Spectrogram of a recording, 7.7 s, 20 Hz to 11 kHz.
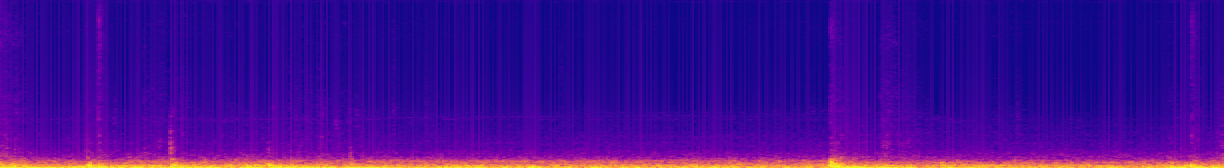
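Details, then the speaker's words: Front suspension on a 2008 BMW X5 E70 4.8i driving over bumps: small bumps give sharp knocking thumps, larger bumps a squeak, loud inside the cabin; control arms may not be the cause, owner suspects worn strut mount bushings. "やっぱり小さな段差を超えるとコンコンという音、そして大きめの段差を超えるとキーキーという音がします。"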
